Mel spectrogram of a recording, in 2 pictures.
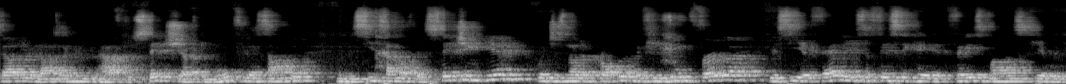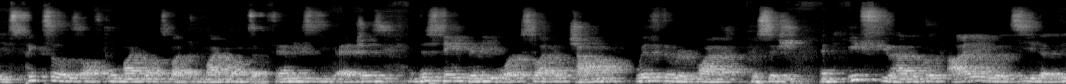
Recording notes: The podcast was recorded from an event held on Tuesday 9 April, 2019 at the University of Sydney.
